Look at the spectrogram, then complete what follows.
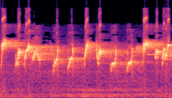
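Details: Red-whiskered bulbul singing when stirred to fight: continuous string of clear whistled notes, each swooping up or down, spaced about every quarter second, with a low hum beneath.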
